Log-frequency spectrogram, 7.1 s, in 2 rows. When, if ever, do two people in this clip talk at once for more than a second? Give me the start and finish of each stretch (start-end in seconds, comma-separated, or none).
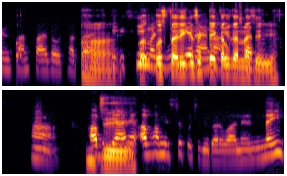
1.0-3.2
